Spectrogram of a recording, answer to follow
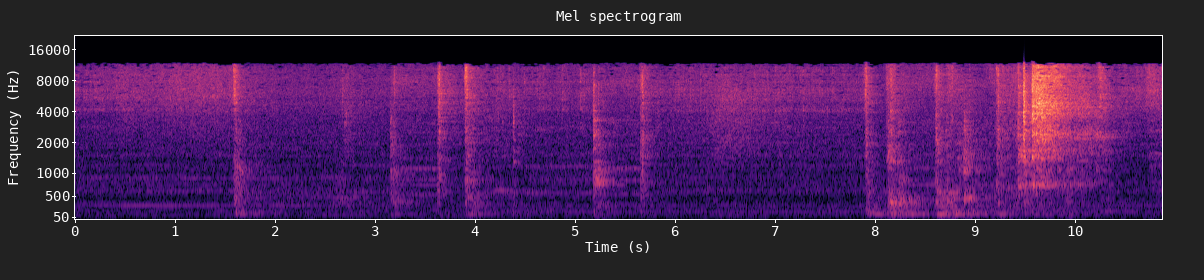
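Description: A wall angle roll forming machine running with a steady hum. Scattered sharp knocks and clatter come throughout, and a louder burst of clattering and rough noise builds in the last two seconds.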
